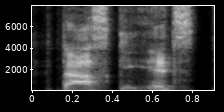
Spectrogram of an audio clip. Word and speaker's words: Basquiat: One of the late 20th century's most famous examples of this was Jean-Michel Basquiat. I know I'm pronouncing Basquiat. – I think it's even different than that. It's a little more harsh on the T.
